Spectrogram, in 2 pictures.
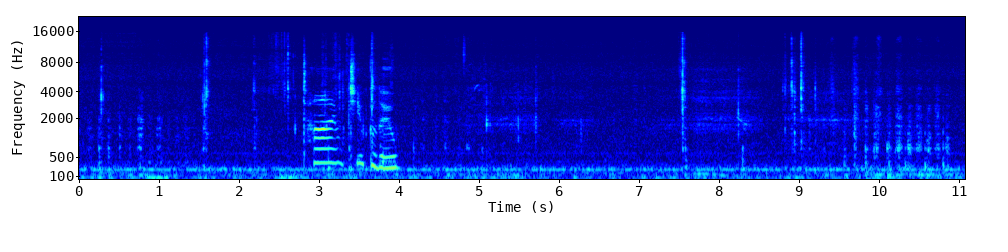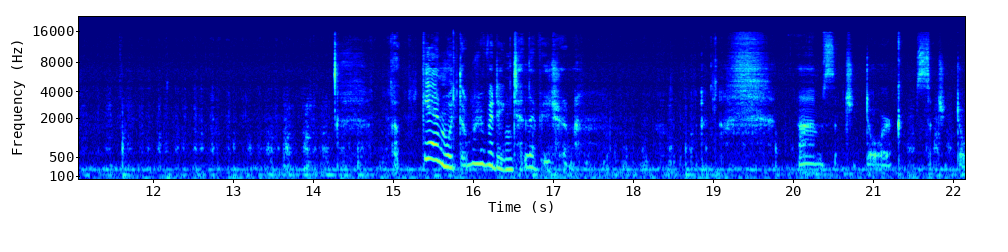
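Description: A small hand tool presses and taps on paper with soft clicks.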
